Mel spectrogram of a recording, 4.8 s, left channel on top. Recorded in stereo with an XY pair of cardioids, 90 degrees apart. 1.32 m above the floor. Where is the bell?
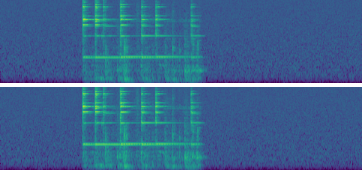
35° right, 2 m.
